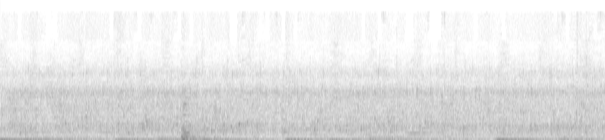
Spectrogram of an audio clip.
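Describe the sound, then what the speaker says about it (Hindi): Chicken zinger strips frying in hot oil, a faint, steady crackling sizzle with a soft hum underneath and no talking. "ये देखिए कितने अच्छे फ्राई हो रहे हैं"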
